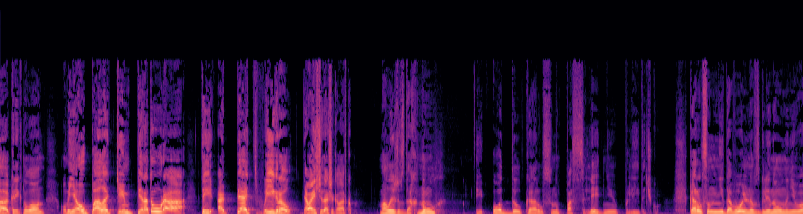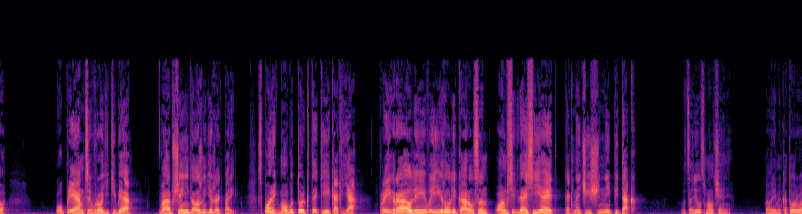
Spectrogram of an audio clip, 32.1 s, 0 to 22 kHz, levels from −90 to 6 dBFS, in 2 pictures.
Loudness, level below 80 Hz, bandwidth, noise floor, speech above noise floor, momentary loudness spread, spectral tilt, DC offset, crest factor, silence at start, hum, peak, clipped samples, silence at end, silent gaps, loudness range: -15 LUFS; -48 dBFS; 16 kHz; -62 dBFS; 47 dB; 15 LU; -6 dB/octave; under 0.1%; 16 dB; 0 s; none; 0 dBFS; under 0.1%; 0 s; none; 10 LU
